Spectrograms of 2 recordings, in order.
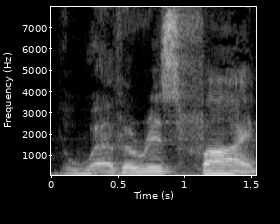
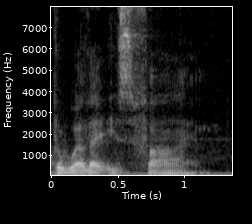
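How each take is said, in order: First: An r sound links weather and is. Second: No r sound links weather and is. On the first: The speaker calls it right. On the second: The speaker calls it wrong.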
